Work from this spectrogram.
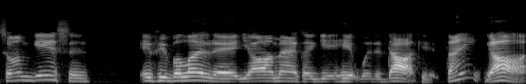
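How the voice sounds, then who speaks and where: Animated in tone, a man with a Southern US accent speaks at a moderate pace with lively intonation. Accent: Southern US, country. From US South. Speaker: YouTube commentator. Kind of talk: casual commentary on news.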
